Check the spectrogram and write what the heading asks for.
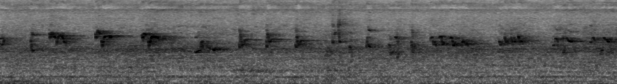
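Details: A busily singing yellow-vented bulbul, from a master recording for training birds: rhythmic bubbly phrases of two or three warbled notes, about two a second, repeated steadily, with faint insect-like hiss behind.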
